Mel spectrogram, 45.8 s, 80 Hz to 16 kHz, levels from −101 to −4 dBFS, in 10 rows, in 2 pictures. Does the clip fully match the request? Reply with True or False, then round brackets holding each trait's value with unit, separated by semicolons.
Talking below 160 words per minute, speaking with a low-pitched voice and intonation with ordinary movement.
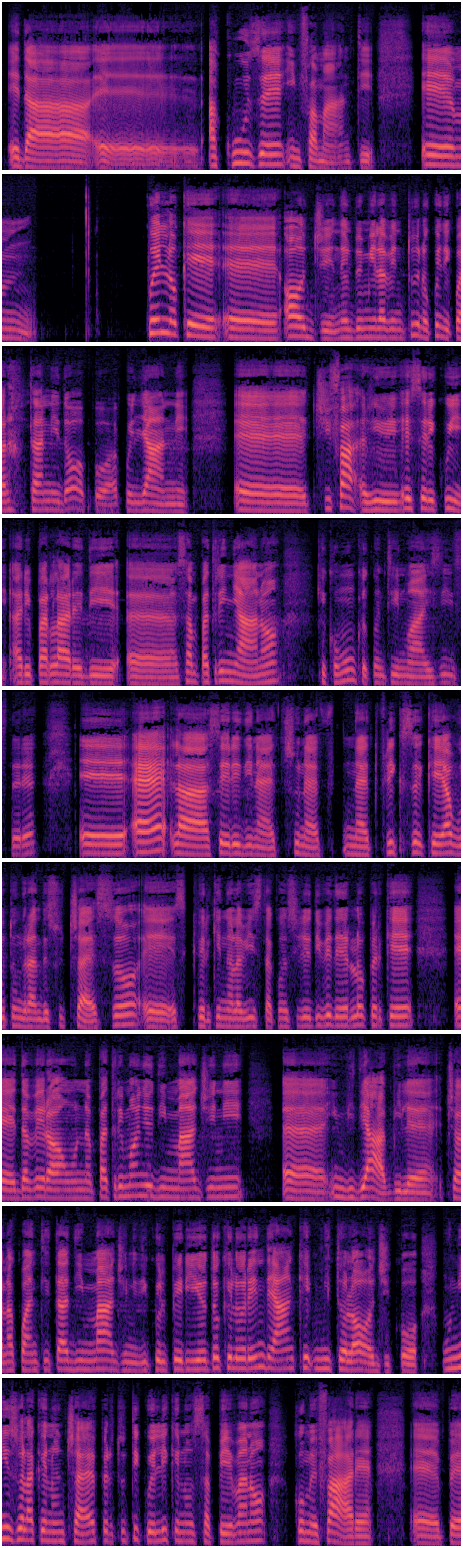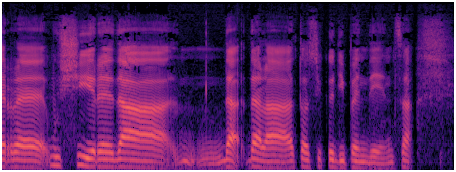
False (130 wpm; 180 Hz; 3.7 semitones)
